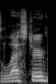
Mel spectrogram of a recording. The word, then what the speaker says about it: Leicester: visit them directly in Leicester it doesn't look like it's pronounced Lester but it's Leicester Massachusetts lead catch Chester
